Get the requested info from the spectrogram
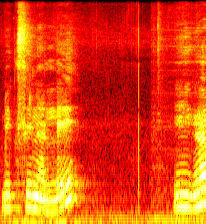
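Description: Speech: a person talking in Kannada, with a short pause and a single sharp click about a second and a half in.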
